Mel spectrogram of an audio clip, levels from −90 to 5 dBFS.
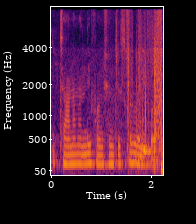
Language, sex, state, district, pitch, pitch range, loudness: Telugu, male, Andhra Pradesh, Sri Satya Sai, 130 Hz, 130-135 Hz, -24 LUFS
